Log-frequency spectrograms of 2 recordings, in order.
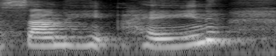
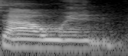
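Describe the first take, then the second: First: The word is read out as it is spelled. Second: The word is said unlike its spelling. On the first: The speaker calls it wrong. "it sounds like Samhain" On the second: The speaker calls it right. "but it's pronounced Samhain"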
